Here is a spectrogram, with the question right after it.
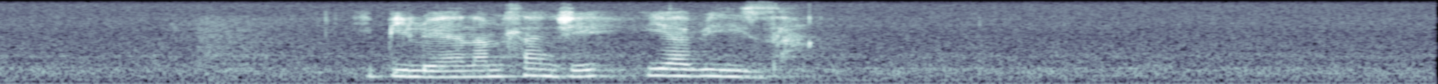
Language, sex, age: South Ndebele, female, 18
